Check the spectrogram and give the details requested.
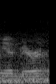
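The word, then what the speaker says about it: Anne Marrin: And I'm going to introduce Village Administrator Ann Marin from the Village of Fox Lake, who wishes to read a statement.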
